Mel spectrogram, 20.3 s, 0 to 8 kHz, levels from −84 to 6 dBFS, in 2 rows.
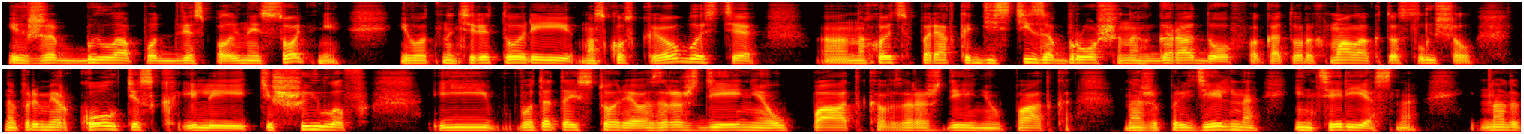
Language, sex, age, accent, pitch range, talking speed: Russian, male, 20-39, native, 110-125 Hz, 120 wpm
